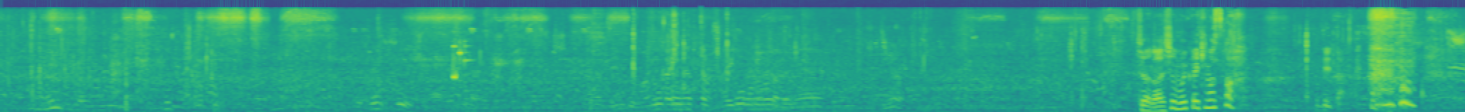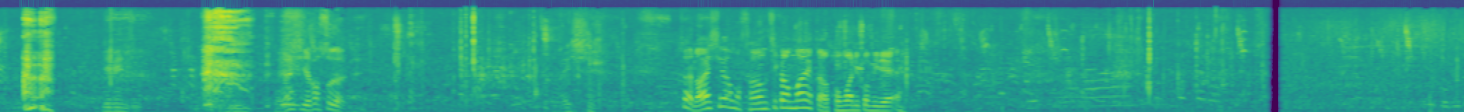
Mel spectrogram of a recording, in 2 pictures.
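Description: A crowd of people chatters faintly in the distance.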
